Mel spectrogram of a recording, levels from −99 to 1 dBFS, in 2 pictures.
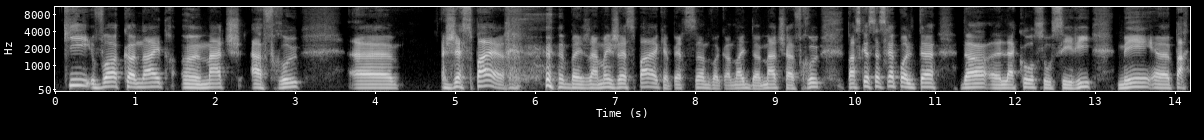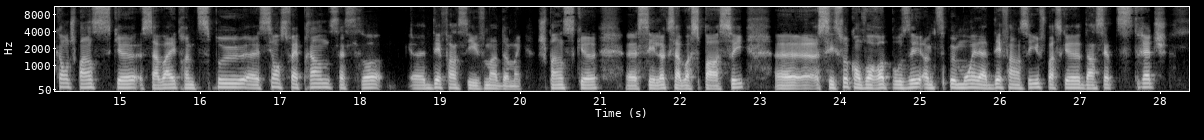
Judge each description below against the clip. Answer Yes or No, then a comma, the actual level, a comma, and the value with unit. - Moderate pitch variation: Yes, average, 3.4 semitones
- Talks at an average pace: Yes, average, 175 wpm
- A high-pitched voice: No, medium, 140 Hz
